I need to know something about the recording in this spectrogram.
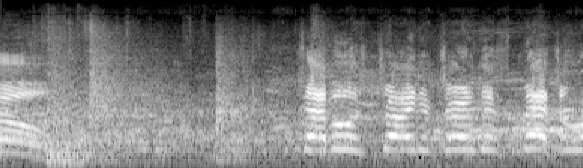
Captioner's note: crowd cheering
